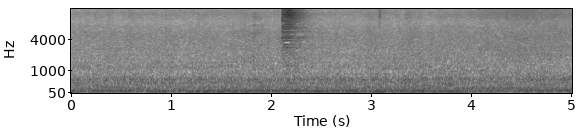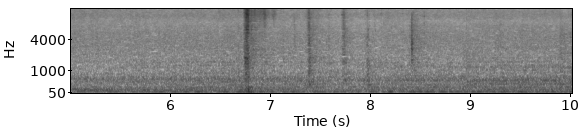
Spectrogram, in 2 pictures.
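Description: A steady low hum, with one sharp knock about seven seconds in and a few fainter clicks after it.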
